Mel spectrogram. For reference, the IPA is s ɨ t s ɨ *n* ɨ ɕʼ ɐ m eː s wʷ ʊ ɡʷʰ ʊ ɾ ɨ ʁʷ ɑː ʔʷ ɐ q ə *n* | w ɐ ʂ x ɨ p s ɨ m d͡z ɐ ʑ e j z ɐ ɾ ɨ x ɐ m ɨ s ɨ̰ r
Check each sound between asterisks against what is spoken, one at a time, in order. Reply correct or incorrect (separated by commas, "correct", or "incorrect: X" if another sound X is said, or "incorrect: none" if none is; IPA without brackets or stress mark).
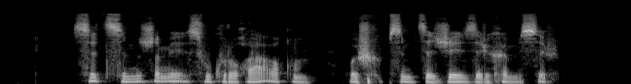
incorrect: m, incorrect: m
